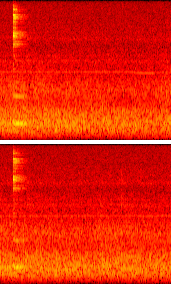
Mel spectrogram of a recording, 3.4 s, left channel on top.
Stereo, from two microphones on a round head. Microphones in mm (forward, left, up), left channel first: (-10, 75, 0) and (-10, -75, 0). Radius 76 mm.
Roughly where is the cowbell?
Centre.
